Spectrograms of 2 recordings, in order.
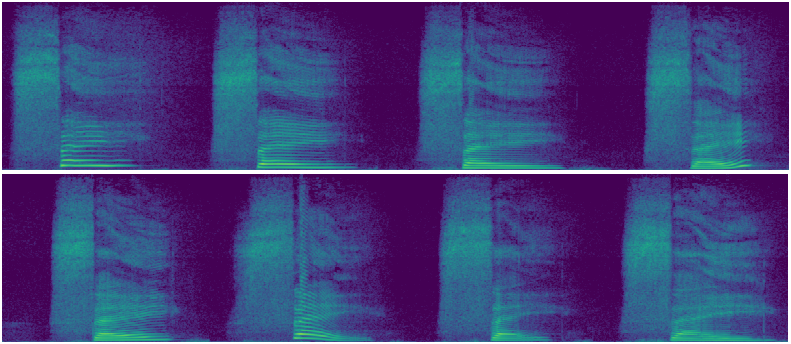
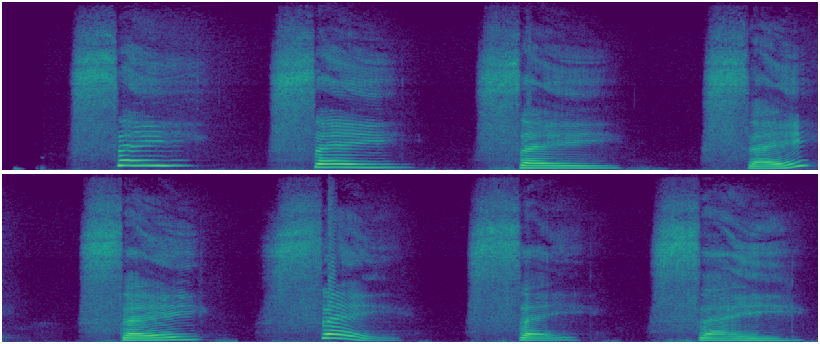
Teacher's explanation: all of the tones here are in modal phonation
